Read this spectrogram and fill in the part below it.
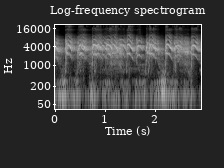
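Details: A yellow rose-ringed (ringneck) parakeet (Psittacula krameri), a talking pet parrot, gives a run of harsh, shrill squawks, rapid and overlapping, several a second, over faint low room hum.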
